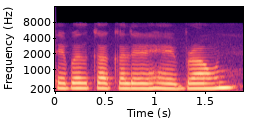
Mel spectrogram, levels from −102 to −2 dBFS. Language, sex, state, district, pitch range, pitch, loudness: Hindi, female, Arunachal Pradesh, Papum Pare, 210-220 Hz, 215 Hz, -13 LUFS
